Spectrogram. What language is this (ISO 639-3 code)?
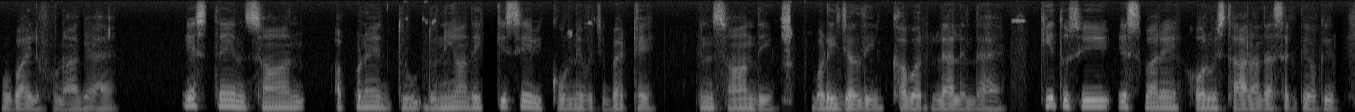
pan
